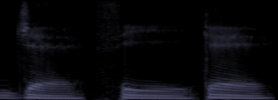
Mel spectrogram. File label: "jethike", concat syllables; Affixing experiment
